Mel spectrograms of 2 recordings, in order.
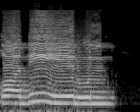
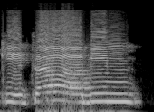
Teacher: saat nun sukun atau tanwin bertemu huruf qaf, bunyi dengung yang dimunculkan terdengar tebal. Sedangkan saat menghadapi huruf kaf, bunyi dengung atau ang yang kemudian kita dengar menjadi tipis suaranya.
